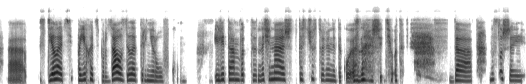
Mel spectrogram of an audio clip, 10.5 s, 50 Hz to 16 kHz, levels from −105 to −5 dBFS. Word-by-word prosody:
а, - - -1 0.3
сделать 255 +4 +3
поехать 250 +2 0
в - - -16
спортзал, 245 +8 +5
сделать 235 0 -1
тренировку". 205 -4 -8 0.8
Или 225 +3 +2
там 255 -1 0
вот 235 0 -3 0.2
начинаешь, 260 +2 +2
то 260 - -4
есть - - -11
чувство 275 -4 -6
вины 230 -2 -7
такое, 190 +2 -1
знаешь, 220 - +2
идет. - - -6 0.9
Да. 200 +2 +2 0.4
Ну, 255 - -7
слушай 215 -8 -3
235 Hz, 120 wpm, -26 LUFS, 210-255 Hz, 0.9 s, спортзал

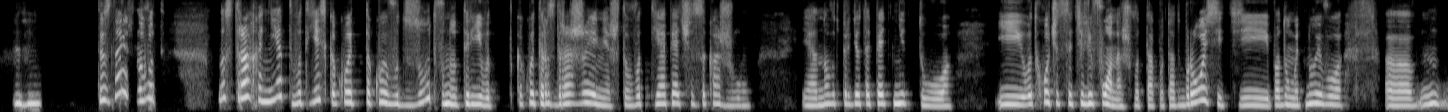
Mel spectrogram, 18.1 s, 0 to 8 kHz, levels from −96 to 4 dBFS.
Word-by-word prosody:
Мгм. 245 0 +3 0.7
Ты 335 +1 +2
знаешь, 480 +9 -1
ну, 310 +2 0
вот, 375 -1 0 0.8
ну, 385 - -1
страха 400 -3 +4
нет. 330 +9 +3
Вот, 250 +2 -1
есть 330 +4 0
какой-то 260 +1 +1
такой 275 0 +2
вот 230 -3 -1
зуд 255 - -1
внутри, 225 -1 +3
вот, 195 -1 -2 0.2
какое-то 240 +1 0
раздражение, 240 -2 +1
что, 190 +2 -6
вот, 220 +3 -3
я 240 +1 +2
опять 245 0 0
сейчас 230 -4 -5
закажу, 190 -6 -6 0.6
и 200 - -7
оно, 200 +5 +1
вот, 245 0 -5
придет 245 0 -1
опять 240 +1 +1
не 245 +1 +5 0.2
то. 180 -2 -1 0.5
И, 225 -4 +2
вот, 225 +1 +1
хочется 250 -4 0
телефон 240 -4 +3
аж, 175 -1 -5
вот 185 0 -7
так 185 -1 -4
вот, 185 +1 -8
отбросить, 215 - 0
и 195 -1 -1
подумать: 205 -1 0
"Ну 245 +2 +3
его, 220 -4 +1 0.5
э, 190 -1 +2
ну 220 +6 0
235 Hz, 150 wpm, -23 LUFS, 200-255 Hz, 0.8 s, не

